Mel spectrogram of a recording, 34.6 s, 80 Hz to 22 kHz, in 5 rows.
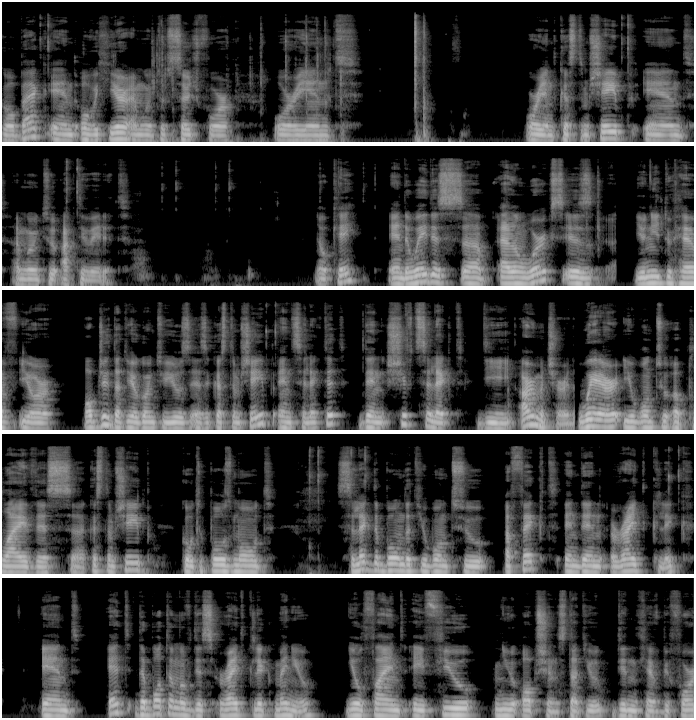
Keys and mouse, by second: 8.5 middle click, 9.1 middle click, 10.1 middle click, 10.5 middle click, 12.7 g, 13.5 g, 22.1 Tab, 24.3-25.5 drag.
